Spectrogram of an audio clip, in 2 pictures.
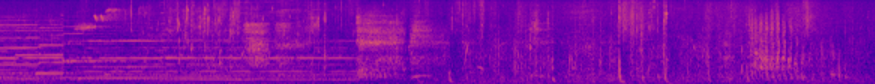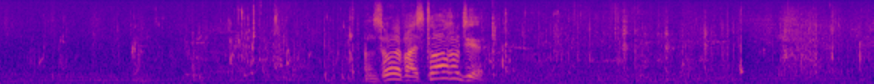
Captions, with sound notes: (water splashing) (horse nickering) - I'm sorry if I startled you.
